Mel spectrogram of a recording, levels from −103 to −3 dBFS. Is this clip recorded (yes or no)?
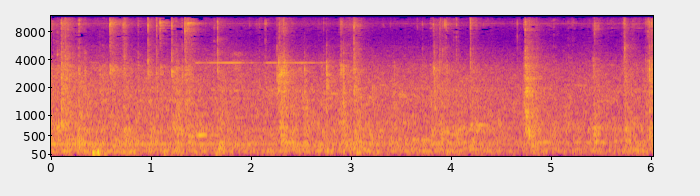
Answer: yes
